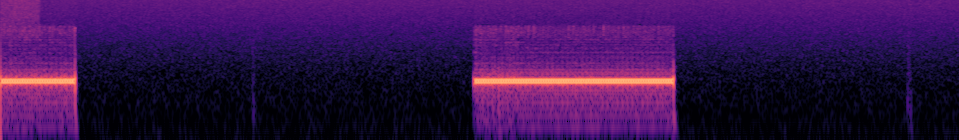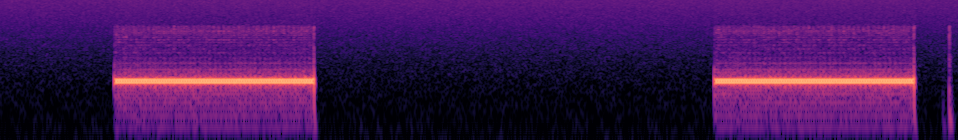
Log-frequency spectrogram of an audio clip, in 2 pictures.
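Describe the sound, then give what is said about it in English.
Ringback tone of a telephone line as a forwarded call goes unanswered: four long, steady electronic tones of about two seconds each, separated by even stretches of silence. The first tone is cut short, and no voices are heard. “This other phone rings a lot.”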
